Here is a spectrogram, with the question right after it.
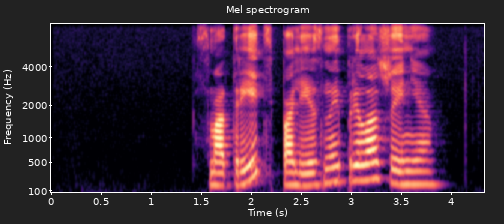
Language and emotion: Russian, positive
